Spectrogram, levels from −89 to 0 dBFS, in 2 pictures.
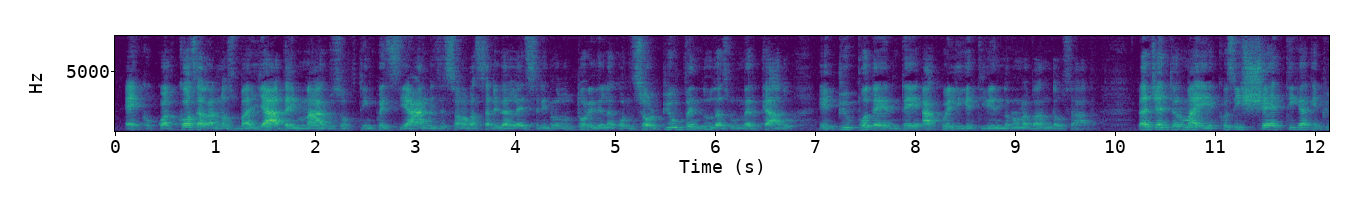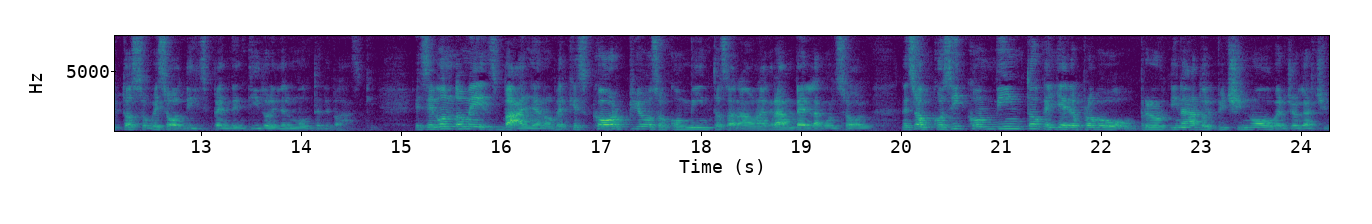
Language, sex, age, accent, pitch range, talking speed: Italian, male, 30-49, native, 110-145 Hz, 190 wpm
